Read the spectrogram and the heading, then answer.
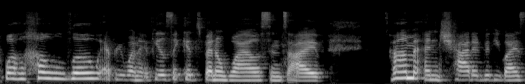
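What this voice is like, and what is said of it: Scratchy voice. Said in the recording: “how scratchy my voice was”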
